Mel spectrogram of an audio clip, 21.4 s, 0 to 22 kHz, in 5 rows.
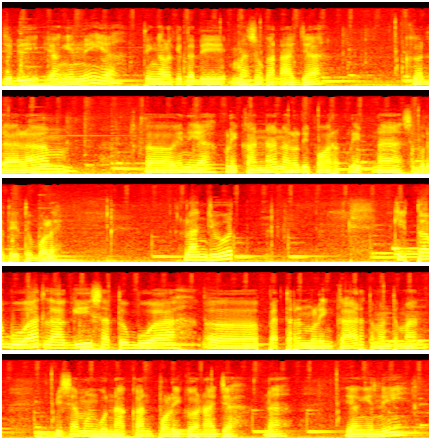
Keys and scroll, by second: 0.7 ctrl+z, 3.4 ctrl+z, 5.6 ctrl+g, 11.3 F10, 11.5 F10, 12.6 z, 13.5 z, 21.2 ctrl+z.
